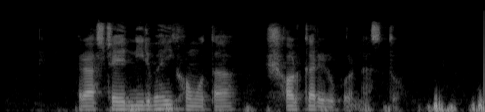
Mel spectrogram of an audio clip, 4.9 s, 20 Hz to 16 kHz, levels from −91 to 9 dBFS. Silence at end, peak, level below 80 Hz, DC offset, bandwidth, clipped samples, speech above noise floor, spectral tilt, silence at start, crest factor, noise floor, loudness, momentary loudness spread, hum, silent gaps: 0 s; -22 dBFS; -58 dBFS; under 0.1%; 7.6 kHz; under 0.1%; 38 dB; -5.5 dB/octave; 0.8 s; 20 dB; -79 dBFS; -42 LUFS; 13 LU; none; none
